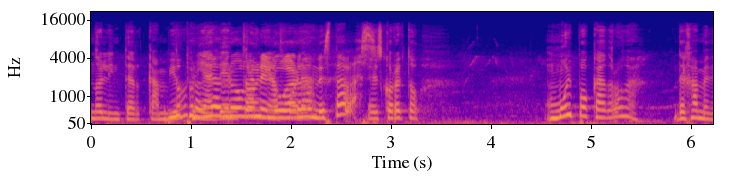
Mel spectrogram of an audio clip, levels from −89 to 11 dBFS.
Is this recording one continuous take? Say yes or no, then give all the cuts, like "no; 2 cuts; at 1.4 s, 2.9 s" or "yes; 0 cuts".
yes; 0 cuts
